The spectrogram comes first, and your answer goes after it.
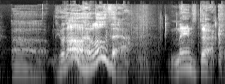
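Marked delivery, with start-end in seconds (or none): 1.3-4.4 loud, swooping, put-on goblin character voice. Speaker voices a goblin sitting at a desk as the group enters; goblin voice. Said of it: "a goblin sitting at like a desk".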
